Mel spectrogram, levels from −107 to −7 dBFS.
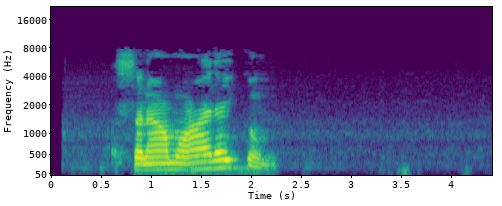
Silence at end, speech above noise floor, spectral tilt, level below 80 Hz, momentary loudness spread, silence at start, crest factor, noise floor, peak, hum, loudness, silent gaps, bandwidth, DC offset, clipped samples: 2.2 s; 53 dB; -6 dB/octave; -60 dBFS; 17 LU; 0.7 s; 18 dB; -68 dBFS; -2 dBFS; none; -16 LUFS; none; 7.6 kHz; under 0.1%; under 0.1%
